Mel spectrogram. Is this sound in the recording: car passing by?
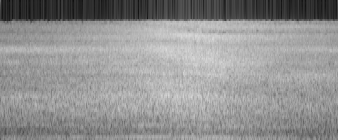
yes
